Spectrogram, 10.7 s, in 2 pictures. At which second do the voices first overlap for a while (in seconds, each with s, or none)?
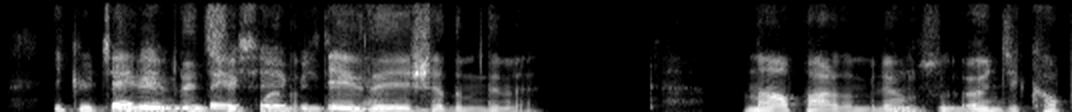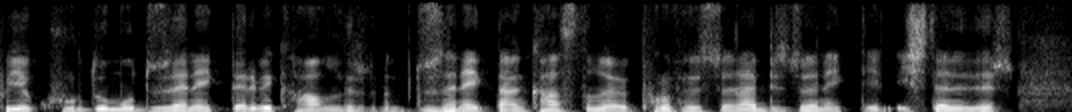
0.6 s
